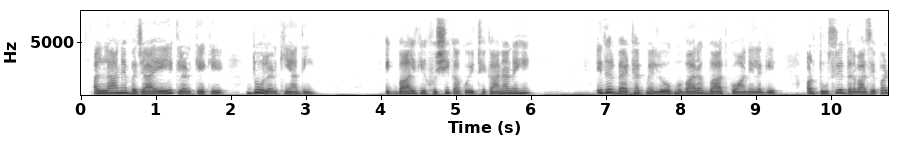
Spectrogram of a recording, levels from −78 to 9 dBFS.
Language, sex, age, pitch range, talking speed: Urdu, female, 40-59, 160-225 Hz, 155 wpm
